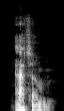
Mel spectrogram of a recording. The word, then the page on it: atom: Australian English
